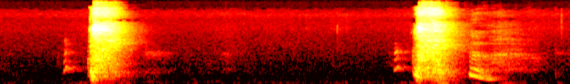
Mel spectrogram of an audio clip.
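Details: Sudden, out-of-the-blue sneezing fit in a female, recorded after about five sneezes had already happened: two sharp sneezes, each with a brief in-breath before a loud burst.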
